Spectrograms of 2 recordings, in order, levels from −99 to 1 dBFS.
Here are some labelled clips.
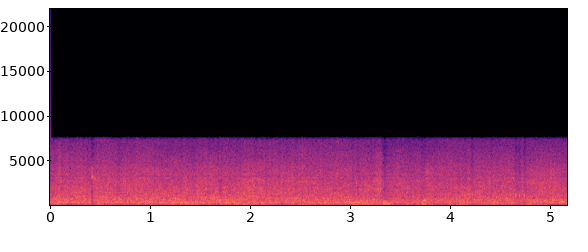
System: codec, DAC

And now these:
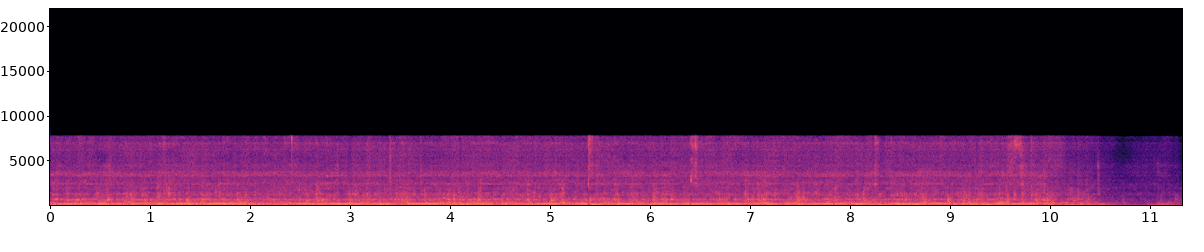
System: codec, DAC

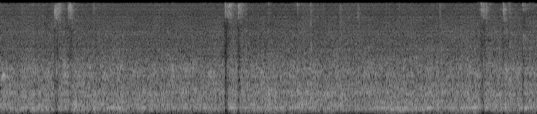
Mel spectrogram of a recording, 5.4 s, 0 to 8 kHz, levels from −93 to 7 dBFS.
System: codec, DAC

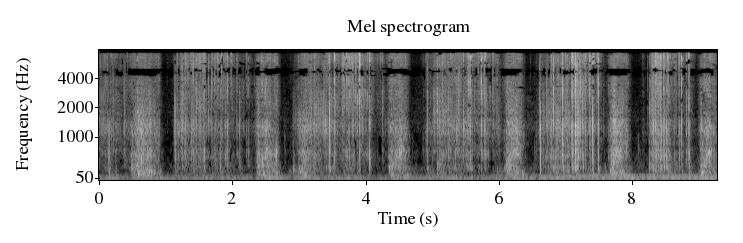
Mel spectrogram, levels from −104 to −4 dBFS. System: none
